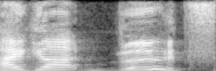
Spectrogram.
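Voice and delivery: very high, thrilled, excited holler, acted out. Retelling someone calling to his brother across the way: imitating an excited shout. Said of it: "yelled his name and then went".

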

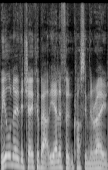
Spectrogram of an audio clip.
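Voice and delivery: plain

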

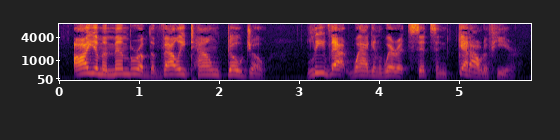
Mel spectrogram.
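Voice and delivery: severe, commanding yell. Reading a story, Goose yells at a man by a wagon, in his sternest voice. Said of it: "In the most stern voice he could muster, Goose yelled".

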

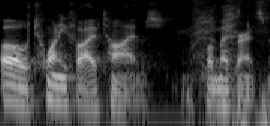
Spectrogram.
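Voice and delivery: put-on deadpan. Retelling how people answered a question about their pay, imitating a deadpan reply. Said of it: "they would just deadpan".

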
